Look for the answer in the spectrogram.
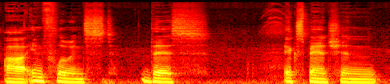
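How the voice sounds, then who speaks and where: A man's voice: medium pitch, fairly even intonation, drawn-out words, a little mellow. A man hosting an interview podcast, asking questions in a conversational style.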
